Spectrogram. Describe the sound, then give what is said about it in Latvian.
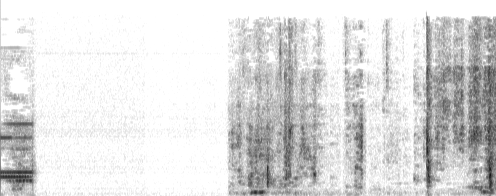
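A loud electric parliamentary voting bell rings briefly at the start as a vote is called and cuts off, followed by a few seconds of silence and then a stretch of busy clicking and clattering. “Lūdzu zvanu, balsosim par otro atbildīgās komisijas priekšlikumu.”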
